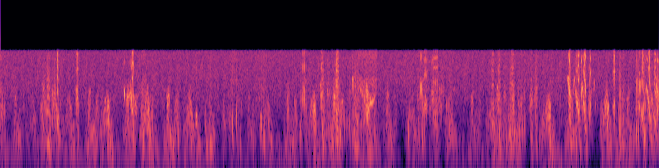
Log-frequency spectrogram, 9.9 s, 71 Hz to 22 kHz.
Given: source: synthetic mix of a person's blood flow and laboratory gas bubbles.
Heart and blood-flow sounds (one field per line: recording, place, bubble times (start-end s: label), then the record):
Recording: Doppler ultrasound of blood flow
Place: precordium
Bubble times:
0.00-0.09 s: bubbles
0.59-0.94 s: bubbles
1.12-1.21 s: bubbles
1.83-2.38 s: bubbles
2.65-2.72 s: bubbles
2.90-3.00 s: bubbles
3.05-3.22 s: bubbles
3.34-3.39 s: bubbles
3.45-3.65 s: bubbles
3.87-4.01 s: bubbles
4.47-4.63 s: bubbles
4.79-5.65 s: bubbles
6.09-6.19 s: bubbles
6.24-6.84 s: bubbles
7.36-7.89 s: bubbles
7.93-8.15 s: bubbles
8.48-8.95 s: bubbles
9.19-9.41 s: bubbles
9.51-9.89 s: bubbles
From the record:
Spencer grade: 3 (all of the cardiac periods contain showers or single bubble signals, but not dominating or overriding the cardiac motion signals)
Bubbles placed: only in the low amplitude regions of the cardiac cycle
